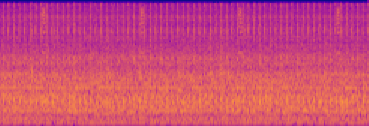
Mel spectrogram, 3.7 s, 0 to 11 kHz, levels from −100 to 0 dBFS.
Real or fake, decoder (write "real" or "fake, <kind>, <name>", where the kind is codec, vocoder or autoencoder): real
